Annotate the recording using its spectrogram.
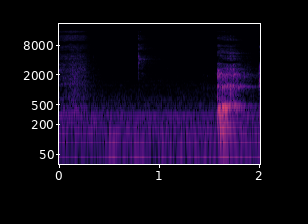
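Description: A man belches loudly after downing a glass of beer. The belch starts suddenly about one and a half seconds in.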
